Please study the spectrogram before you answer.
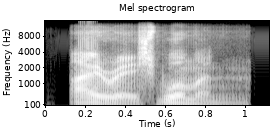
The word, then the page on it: Irishwoman: British English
